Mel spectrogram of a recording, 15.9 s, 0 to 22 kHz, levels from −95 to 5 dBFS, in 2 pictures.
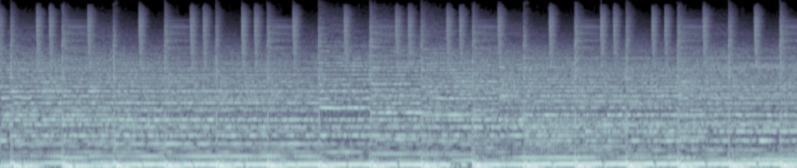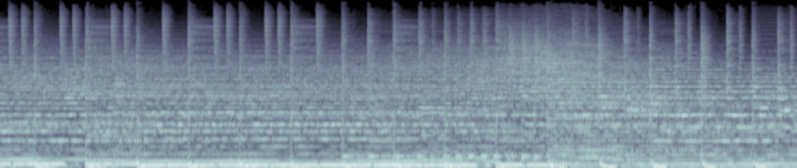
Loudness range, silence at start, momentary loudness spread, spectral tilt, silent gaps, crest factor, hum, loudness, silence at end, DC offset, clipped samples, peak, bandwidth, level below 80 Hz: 1 LU; 0 s; 2 LU; -4.5 dB/octave; none; 10 dB; none; -11 LUFS; 0 s; under 0.1%; under 0.1%; 0 dBFS; 18 kHz; -16 dBFS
